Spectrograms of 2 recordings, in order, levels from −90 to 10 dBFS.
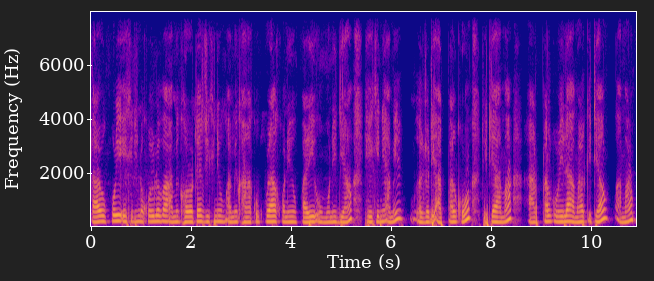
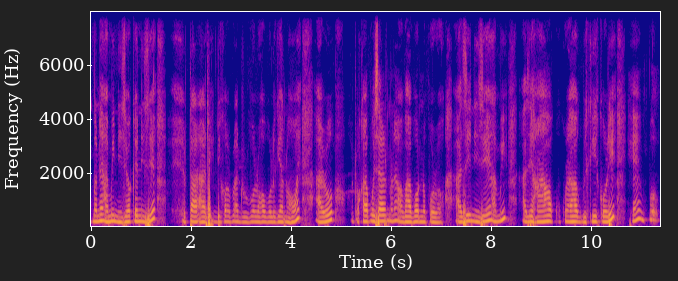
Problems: none marked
